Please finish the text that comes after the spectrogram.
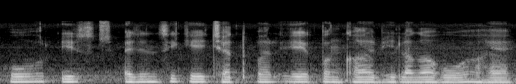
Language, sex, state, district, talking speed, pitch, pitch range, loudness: Hindi, male, Uttar Pradesh, Saharanpur, 140 wpm, 115 Hz, 110-120 Hz, -16 LUFS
